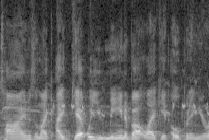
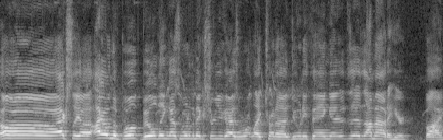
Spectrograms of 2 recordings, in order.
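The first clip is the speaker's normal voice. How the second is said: flustered, backpedaling, high, nervous, stumbling babble; 8 semitones higher, 3 dB louder than usual. Retelling what the rider on the motorbike said next: imitating nervous speech. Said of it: "he got super nervous then".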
